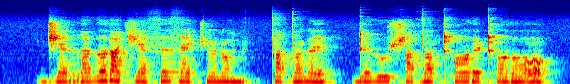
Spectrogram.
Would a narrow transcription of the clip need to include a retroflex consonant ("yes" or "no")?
yes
